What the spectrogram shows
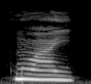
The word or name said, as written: ngoài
